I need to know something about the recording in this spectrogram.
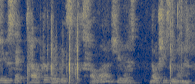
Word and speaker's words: challah: Challah. Say it after me. Challah. And my granddaughter goes, she was saying challah. I said, did you tell her it was challah?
